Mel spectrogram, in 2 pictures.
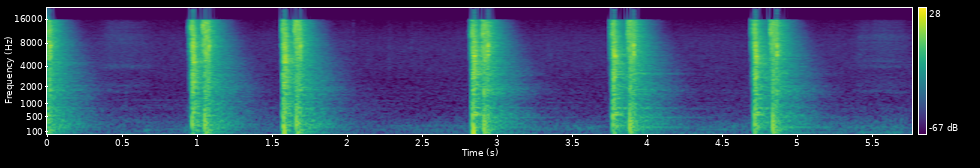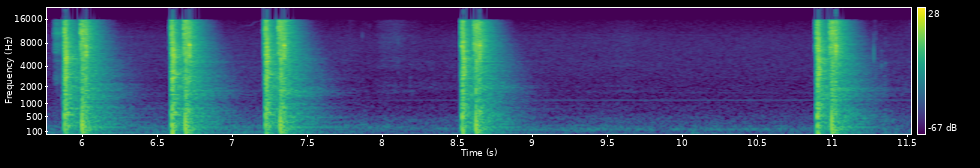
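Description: An upholstery staple gun firing staples through burlap into the edge of a seat-back frame: about eleven sharp, loud shots at an uneven pace of roughly one a second, with a longer gap near the end.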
